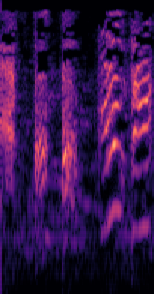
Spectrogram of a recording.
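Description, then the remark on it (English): A white cockatoo mimics human speech, saying the word milky, in a raspy, strained voice, producing five short word-like syllables in quick succession, fairly loud. “The white cockatoo has just mentioned the word milky.”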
